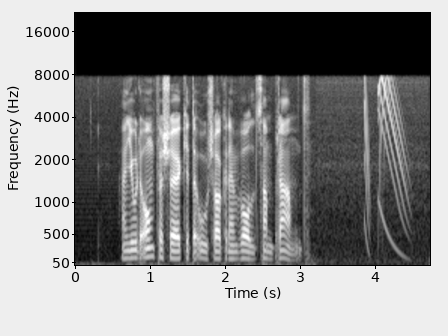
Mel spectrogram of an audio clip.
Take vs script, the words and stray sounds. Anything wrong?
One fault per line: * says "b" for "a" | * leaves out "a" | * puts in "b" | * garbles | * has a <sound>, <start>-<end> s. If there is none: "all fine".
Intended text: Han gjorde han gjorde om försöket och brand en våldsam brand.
* leaves out "han gjorde"
* says "orsakade" for "brand"
* has a chirp, 3.8-4.5 s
